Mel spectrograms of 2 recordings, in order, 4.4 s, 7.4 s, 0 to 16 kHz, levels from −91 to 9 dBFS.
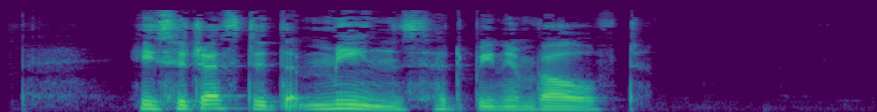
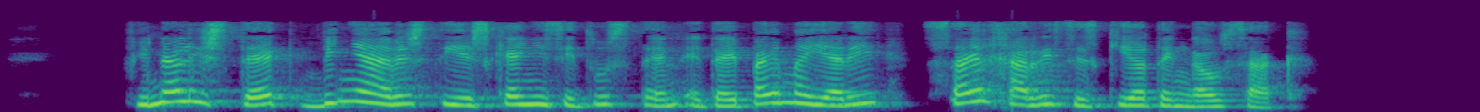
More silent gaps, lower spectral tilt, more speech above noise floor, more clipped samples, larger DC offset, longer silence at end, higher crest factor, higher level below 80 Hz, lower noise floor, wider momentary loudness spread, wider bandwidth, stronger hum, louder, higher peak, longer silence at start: neither; about the same, -4.5 dB/octave vs -4.5 dB/octave; second, 57 dB vs 71 dB; neither; neither; first, 1.2 s vs 0.9 s; first, 20 dB vs 14 dB; first, -50 dBFS vs -64 dBFS; second, -78 dBFS vs -85 dBFS; about the same, 8 LU vs 8 LU; first, 11.5 kHz vs 8 kHz; neither; second, -20 LUFS vs -14 LUFS; about the same, -2 dBFS vs 0 dBFS; about the same, 0.7 s vs 0.7 s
